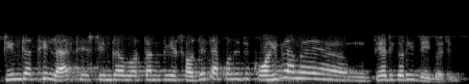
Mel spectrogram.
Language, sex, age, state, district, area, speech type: Odia, male, 18-30, Odisha, Jajpur, rural, conversation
